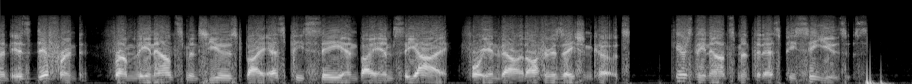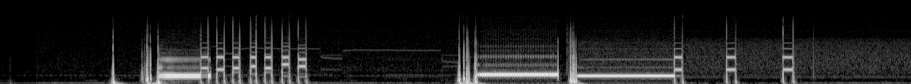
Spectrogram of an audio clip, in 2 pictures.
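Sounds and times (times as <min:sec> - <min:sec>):
speech: 0:00.0 - 0:08.8
long distance telephone line noise on an FX line: 0:10.7 - 0:17.1.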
